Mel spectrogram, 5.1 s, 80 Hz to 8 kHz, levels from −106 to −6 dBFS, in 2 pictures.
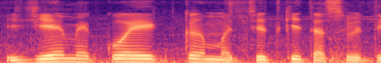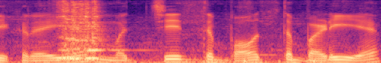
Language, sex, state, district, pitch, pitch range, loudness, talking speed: Hindi, male, Gujarat, Gandhinagar, 125 Hz, 115-140 Hz, -16 LUFS, 165 wpm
